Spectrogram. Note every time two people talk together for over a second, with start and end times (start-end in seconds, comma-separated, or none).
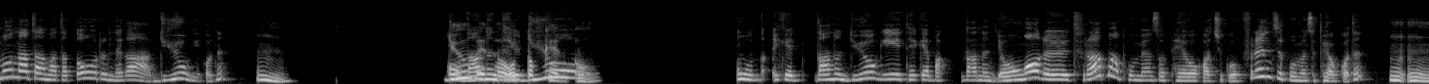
4.5-6.0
